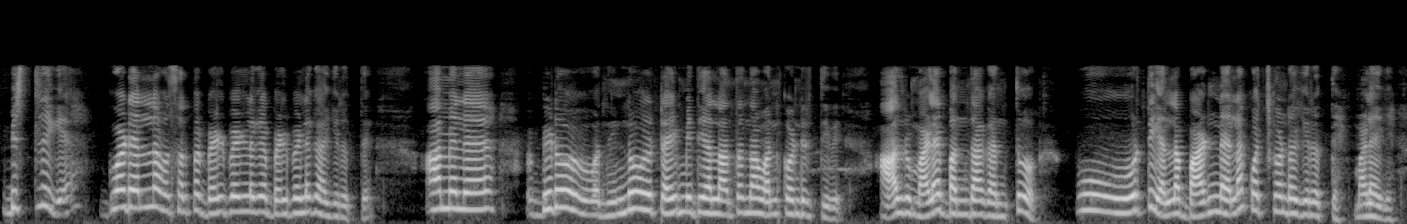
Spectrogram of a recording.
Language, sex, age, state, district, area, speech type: Kannada, female, 60+, Karnataka, Chitradurga, rural, spontaneous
